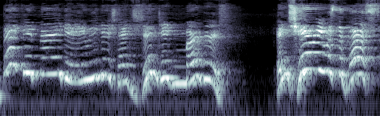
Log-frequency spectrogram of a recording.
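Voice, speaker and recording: An extremely high, put-on character voice at a fairly slow pace, with slight echo. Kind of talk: reminiscing, 'back in my day' style.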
